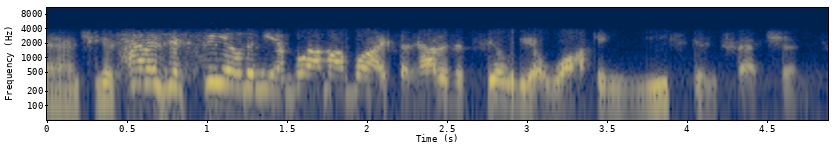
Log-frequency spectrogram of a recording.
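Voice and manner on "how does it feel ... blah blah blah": high, yelled, jabbing shout. Retelling what a woman yelling at the speaker said, retelling a woman yelling. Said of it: "started yelling at me".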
